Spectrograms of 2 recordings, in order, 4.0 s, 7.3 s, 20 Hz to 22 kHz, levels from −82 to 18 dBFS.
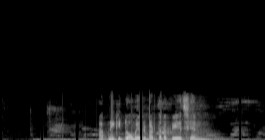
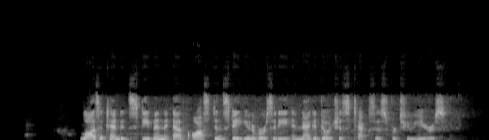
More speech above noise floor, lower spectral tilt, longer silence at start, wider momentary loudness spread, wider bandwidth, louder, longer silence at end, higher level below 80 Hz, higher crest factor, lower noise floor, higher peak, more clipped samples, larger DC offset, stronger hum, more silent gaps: first, 41 dB vs 36 dB; first, -6 dB/octave vs -3 dB/octave; second, 0.8 s vs 1.2 s; first, 25 LU vs 7 LU; second, 7.6 kHz vs 10 kHz; about the same, -20 LUFS vs -18 LUFS; second, 0.4 s vs 0.6 s; first, -48 dBFS vs -64 dBFS; about the same, 20 dB vs 18 dB; first, -60 dBFS vs -55 dBFS; about the same, -2 dBFS vs 0 dBFS; neither; neither; neither; neither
